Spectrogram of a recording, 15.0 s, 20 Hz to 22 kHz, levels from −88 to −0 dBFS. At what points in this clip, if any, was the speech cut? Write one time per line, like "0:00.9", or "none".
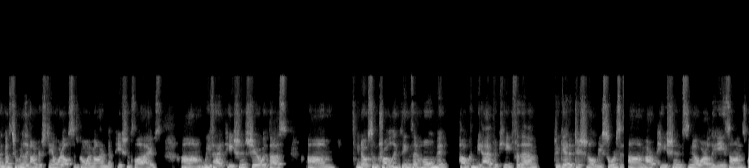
0:12.5

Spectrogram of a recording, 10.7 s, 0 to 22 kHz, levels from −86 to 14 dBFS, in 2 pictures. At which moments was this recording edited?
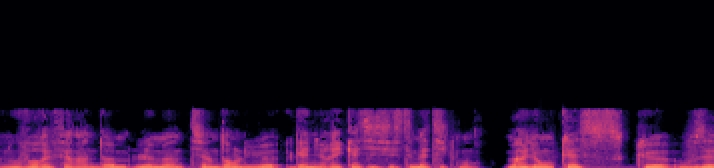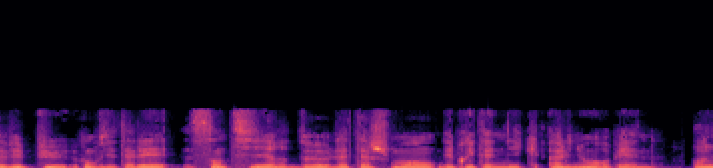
0:04.1

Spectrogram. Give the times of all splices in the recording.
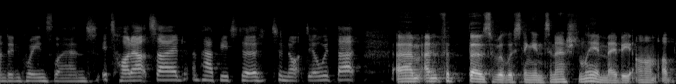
0:01.0
0:03.9

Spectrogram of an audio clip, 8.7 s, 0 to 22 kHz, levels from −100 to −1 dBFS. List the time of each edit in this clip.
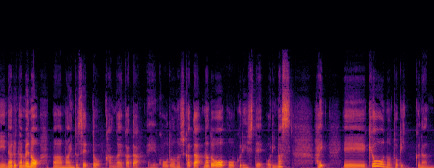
none

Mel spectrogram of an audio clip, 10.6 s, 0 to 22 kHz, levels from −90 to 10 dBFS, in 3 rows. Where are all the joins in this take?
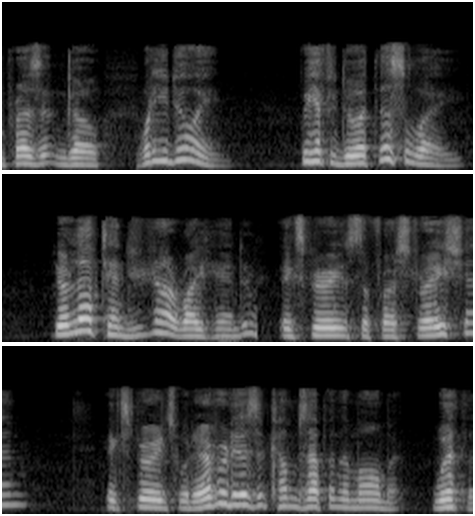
0:01.0
0:05.4

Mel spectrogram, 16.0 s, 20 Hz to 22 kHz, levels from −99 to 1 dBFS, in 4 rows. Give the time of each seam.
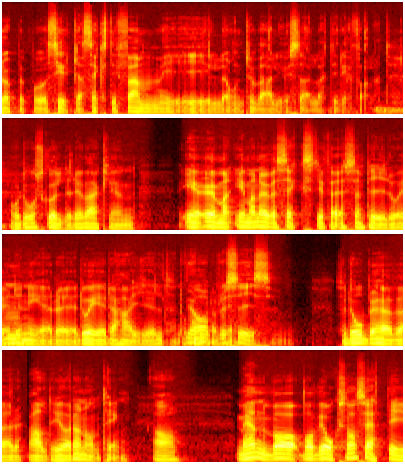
none

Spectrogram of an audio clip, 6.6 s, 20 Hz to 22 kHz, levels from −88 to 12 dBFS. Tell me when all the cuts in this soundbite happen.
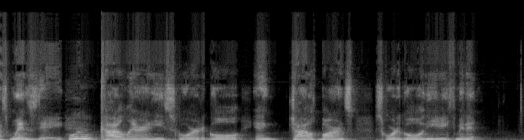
none

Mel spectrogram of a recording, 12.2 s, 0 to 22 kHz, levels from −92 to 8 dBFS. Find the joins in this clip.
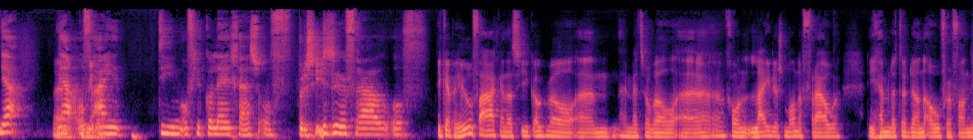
none

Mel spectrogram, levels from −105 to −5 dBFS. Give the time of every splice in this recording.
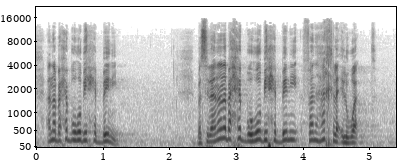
0:03.9

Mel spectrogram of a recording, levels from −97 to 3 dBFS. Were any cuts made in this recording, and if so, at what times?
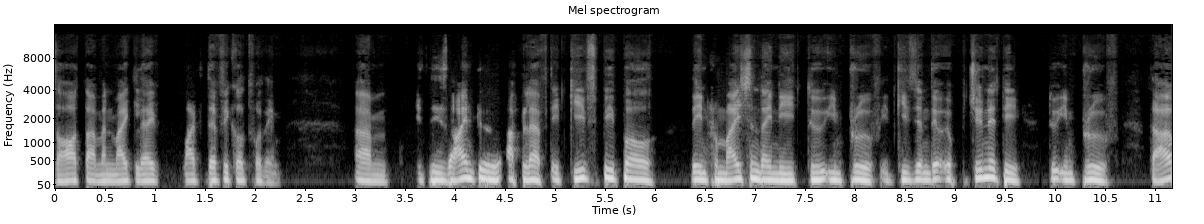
none

